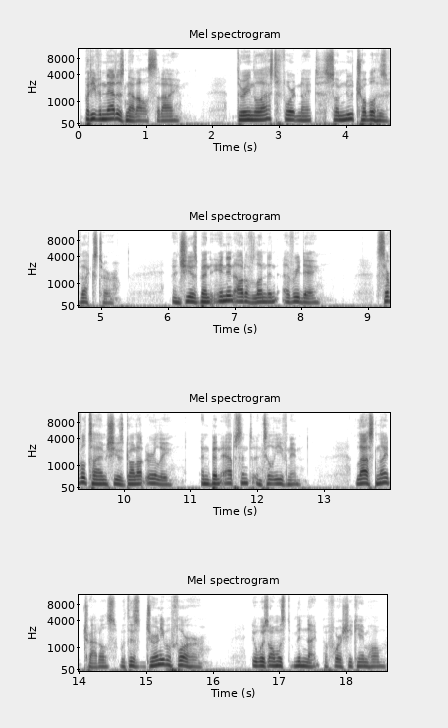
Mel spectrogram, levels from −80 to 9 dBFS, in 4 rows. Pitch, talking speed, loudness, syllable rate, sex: 150 Hz, 185 wpm, -18 LUFS, 5.7 syllables/s, male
